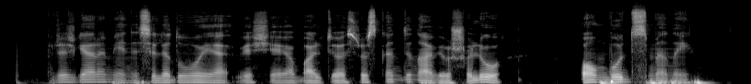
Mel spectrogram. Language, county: Lithuanian, Kaunas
